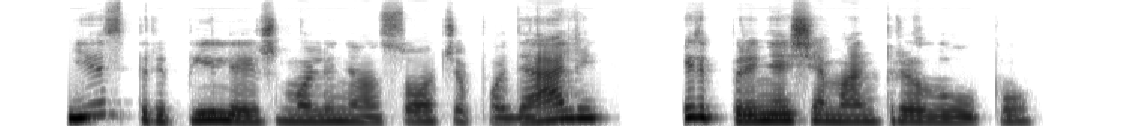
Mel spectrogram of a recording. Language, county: Lithuanian, Alytus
